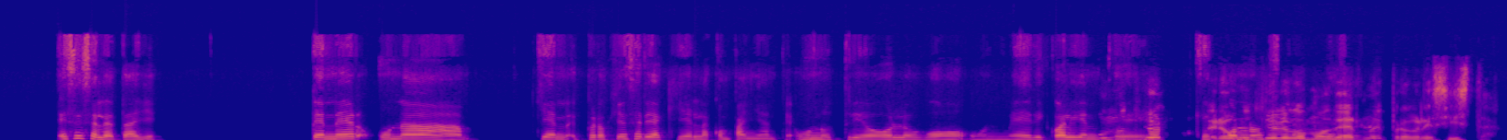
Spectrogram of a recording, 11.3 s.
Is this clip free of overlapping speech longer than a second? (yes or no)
no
